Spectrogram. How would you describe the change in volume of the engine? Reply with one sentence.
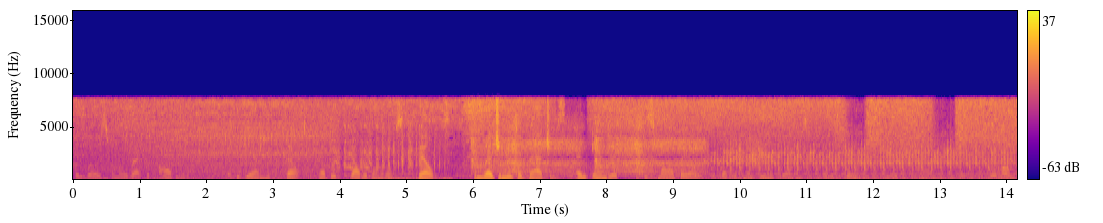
The volume of the engine goes up.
